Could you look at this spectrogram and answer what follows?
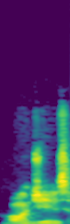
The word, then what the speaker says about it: Angers: It's Angers is the spelling, but Angers is how you say it.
